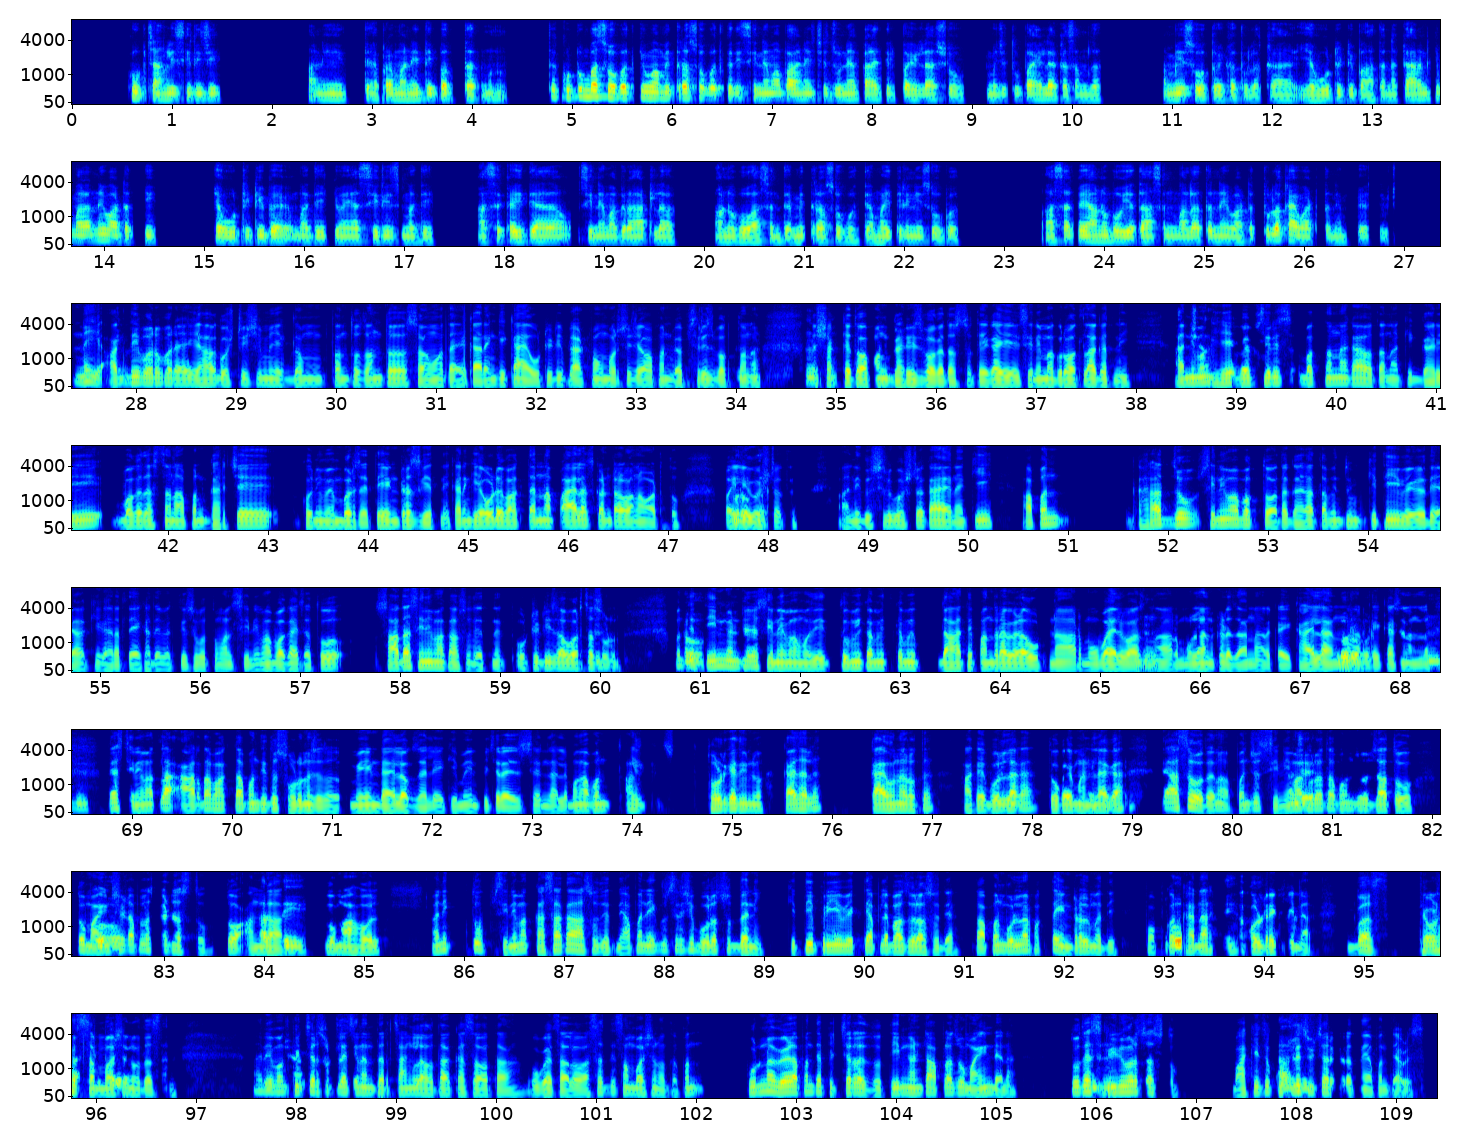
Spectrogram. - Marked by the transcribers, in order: in English: "सीरीज"; in English: "शो"; in English: "सीरीजमध्ये"; unintelligible speech; in English: "प्लॅटफॉर्मवरची"; in English: "वेबसिरीज"; in English: "वेबसिरीज"; in English: "मेन"; in English: "मेन पिक्चररायझेशन"; unintelligible speech; tapping; in English: "माइंडसेट"; unintelligible speech; laughing while speaking: "तेवढंच संभाषण"; in English: "माइंड"
- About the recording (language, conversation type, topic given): Marathi, podcast, स्ट्रीमिंगमुळे सिनेमा पाहण्याचा अनुभव कसा बदलला आहे?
